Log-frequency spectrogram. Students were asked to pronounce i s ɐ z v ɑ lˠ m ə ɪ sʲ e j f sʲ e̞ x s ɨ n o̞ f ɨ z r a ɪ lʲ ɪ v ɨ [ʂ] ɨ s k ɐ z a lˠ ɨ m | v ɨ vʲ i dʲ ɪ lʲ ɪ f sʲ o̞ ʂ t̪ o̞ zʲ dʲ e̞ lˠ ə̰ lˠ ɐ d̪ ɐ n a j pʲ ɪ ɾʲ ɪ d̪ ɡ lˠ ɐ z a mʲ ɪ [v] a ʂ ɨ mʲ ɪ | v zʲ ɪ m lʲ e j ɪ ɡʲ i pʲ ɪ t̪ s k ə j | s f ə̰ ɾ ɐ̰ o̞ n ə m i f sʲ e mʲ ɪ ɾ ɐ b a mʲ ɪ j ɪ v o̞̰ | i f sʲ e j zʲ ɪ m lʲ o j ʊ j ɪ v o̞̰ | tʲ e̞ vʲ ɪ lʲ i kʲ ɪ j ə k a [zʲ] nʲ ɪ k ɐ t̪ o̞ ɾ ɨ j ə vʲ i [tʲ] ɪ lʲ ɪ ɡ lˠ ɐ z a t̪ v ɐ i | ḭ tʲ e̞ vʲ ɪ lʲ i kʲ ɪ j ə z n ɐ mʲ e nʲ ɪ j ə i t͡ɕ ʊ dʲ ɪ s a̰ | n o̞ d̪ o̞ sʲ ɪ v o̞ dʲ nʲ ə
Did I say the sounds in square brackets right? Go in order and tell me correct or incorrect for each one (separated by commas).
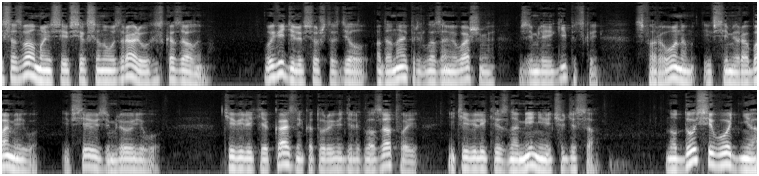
incorrect, correct, correct, incorrect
